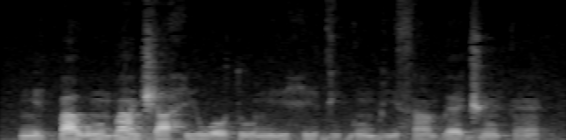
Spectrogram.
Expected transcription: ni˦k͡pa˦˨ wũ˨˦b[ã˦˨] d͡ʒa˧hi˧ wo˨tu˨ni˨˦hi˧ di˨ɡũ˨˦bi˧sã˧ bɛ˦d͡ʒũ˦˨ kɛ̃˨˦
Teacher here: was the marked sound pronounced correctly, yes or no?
yes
